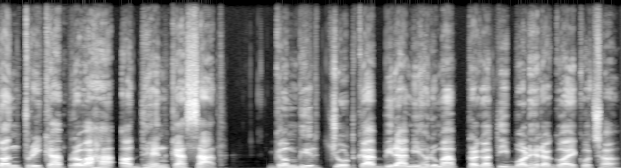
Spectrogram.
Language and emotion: Nepali, neutral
